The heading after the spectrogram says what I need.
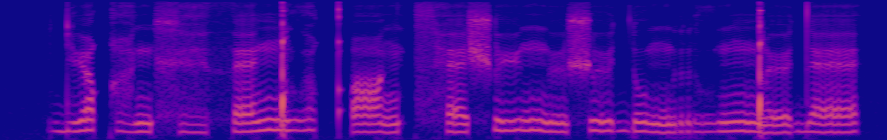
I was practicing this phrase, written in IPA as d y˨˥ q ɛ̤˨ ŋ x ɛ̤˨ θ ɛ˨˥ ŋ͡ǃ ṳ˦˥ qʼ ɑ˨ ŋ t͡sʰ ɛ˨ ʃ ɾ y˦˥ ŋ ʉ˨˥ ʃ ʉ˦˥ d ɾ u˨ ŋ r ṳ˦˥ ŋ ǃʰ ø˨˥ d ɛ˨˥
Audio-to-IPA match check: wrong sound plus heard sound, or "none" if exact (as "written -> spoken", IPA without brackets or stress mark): ǃʰ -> ŋ͡ǃ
